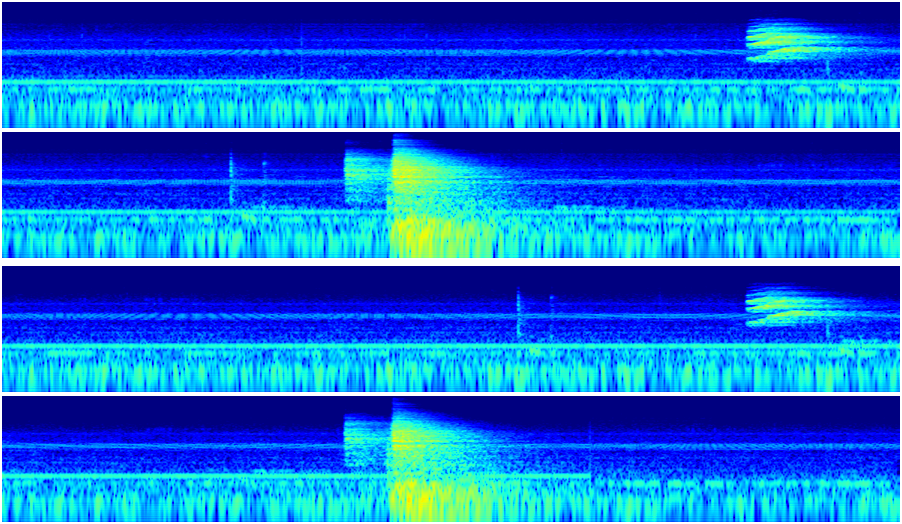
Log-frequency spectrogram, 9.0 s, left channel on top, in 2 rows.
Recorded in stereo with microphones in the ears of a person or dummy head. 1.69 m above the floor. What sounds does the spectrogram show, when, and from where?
3.7 s a door slam: 20° right (ahead or behind), 1.8 m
